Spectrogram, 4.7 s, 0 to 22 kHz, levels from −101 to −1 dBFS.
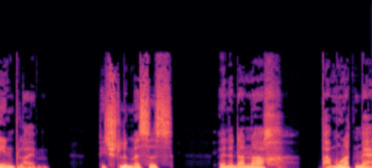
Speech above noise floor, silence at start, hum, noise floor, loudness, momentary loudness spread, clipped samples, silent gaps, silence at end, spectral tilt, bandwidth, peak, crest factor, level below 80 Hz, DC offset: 60 dB; 0 s; none; -77 dBFS; -18 LUFS; 16 LU; under 0.1%; 0.65-0.88 s, 1.08-1.24 s, 2.18-2.30 s, 3.76-3.98 s; 0 s; -5 dB/octave; 15.5 kHz; -2 dBFS; 18 dB; -56 dBFS; under 0.1%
